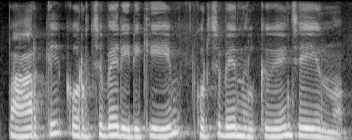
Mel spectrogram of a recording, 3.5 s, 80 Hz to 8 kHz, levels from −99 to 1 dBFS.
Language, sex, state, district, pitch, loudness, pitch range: Malayalam, male, Kerala, Kollam, 170 Hz, -13 LUFS, 160-185 Hz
